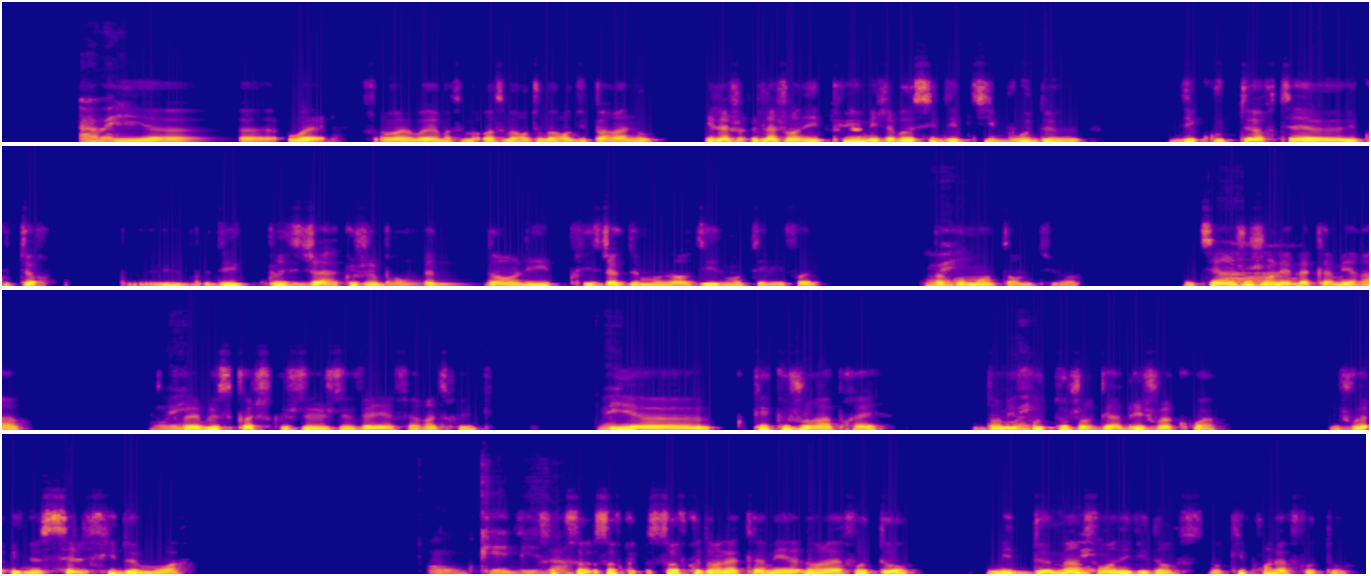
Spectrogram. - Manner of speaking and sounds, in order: distorted speech; unintelligible speech; static; tapping
- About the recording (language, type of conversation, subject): French, unstructured, Comment réagis-tu aux scandales liés à l’utilisation des données personnelles ?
